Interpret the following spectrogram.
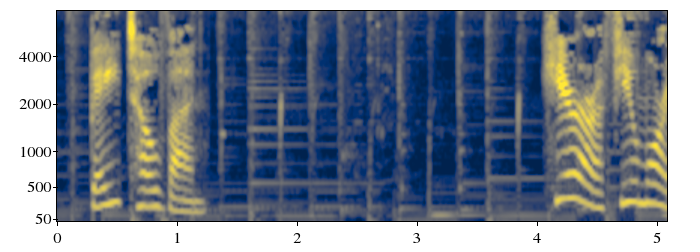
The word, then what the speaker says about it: Beethoven: Beethoven the renowned composer it's not beef oven as you might think but rather Beethoven here are a few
